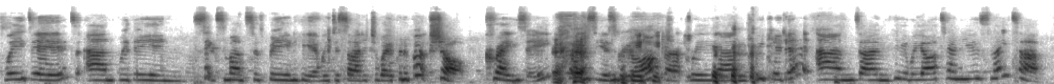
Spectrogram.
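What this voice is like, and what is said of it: Non-Australian accent. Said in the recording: “I don't know if you can tell from ... accent, but she's not originally from South Australia”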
